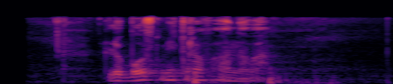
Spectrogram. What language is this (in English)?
Russian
